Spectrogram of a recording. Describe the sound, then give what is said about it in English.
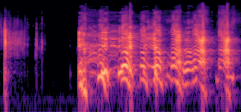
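A spoon stirs a jar of mayonnaise, making wet, fart-like squelches: a few faint clicks, a short pause, then a rapid run of many loud squishy bursts. “It was supposed to make a fart noise. What are you, making macaroni over there? Just got a jar of mayonnaise I'm stirring”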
